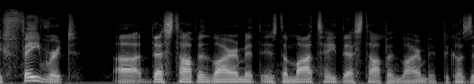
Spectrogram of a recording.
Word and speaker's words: MATE: So if you are a Windows user, check Mate, spelled M-A-T-E, mate, but it's pronounced Mate, the Mate desktop.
